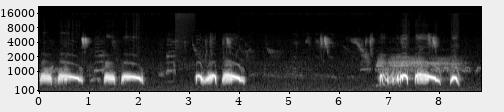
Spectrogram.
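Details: A decoy spotted dove coos loudly to lure wild doves, singing its full song: clusters of short and longer mellow coos, a pause of about three seconds, then a final busier phrase.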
